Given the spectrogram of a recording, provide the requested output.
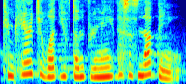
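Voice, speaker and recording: A woman voicing a small, gentle, wise childlike goddess in a video game, composed and articulate, with a soft girlish voice. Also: very high voice, moderate pace, a little hiss or hum. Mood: encouraging. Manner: composed, articulate, kindly explaining.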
